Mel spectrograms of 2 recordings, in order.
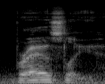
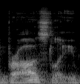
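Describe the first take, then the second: First: The first syllable rhymes with jazz. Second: The first syllable does not rhyme with jazz. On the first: The speaker calls it right. "it is Braz like Jazz Lee" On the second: The speaker calls it wrong. "I have to be careful not to say Brosley"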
